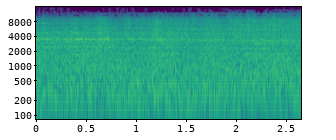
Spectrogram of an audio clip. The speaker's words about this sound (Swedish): Men då hör de ljudet av en jetmotor som närmar sig snabbt.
